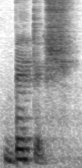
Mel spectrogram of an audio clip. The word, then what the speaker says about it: Betesh: And I pronounce it the way we said it's Betesh. In Hebrew, we say Betesh.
